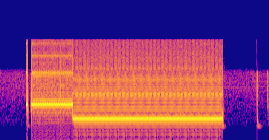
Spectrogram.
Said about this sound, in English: Guthrie Air, stand by for tones.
